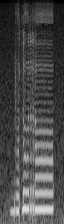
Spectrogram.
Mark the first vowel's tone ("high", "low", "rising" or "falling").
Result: low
